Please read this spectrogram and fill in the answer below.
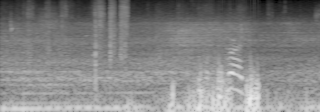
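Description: Hands smoothing soil and bark mulch around a freshly planted iris, with a few light scrapes and clicks, over a steady low hum. A woman says "good" near the end.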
